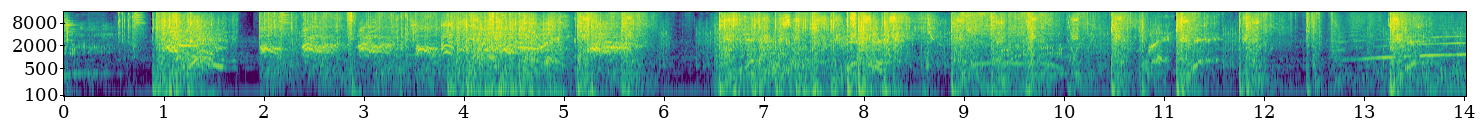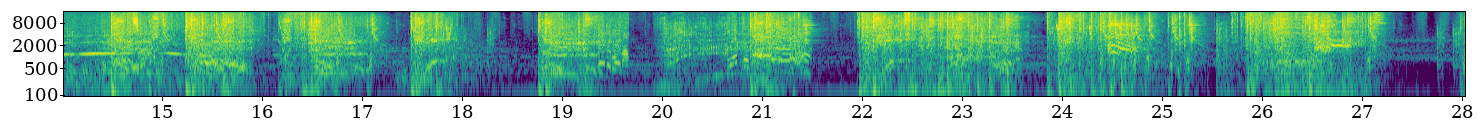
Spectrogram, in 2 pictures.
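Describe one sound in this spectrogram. Rapid gunfire and energy shots crackle and blast from a video game.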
